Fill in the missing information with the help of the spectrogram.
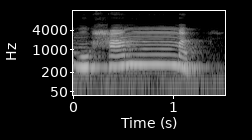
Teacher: میم مشدد کا غنہ ہو رہا ہے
